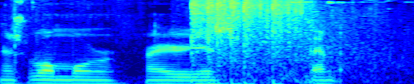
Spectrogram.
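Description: A rifle fires shots.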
